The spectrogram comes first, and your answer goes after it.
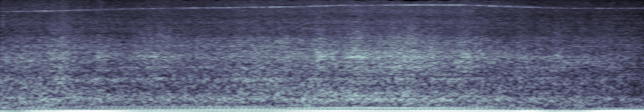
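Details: VW Transporter van engine revving with clutch released: whirring noise from left side, low droning hum from worn flywheel; noise disappears when clutch pedal is pressed, returns when released.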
